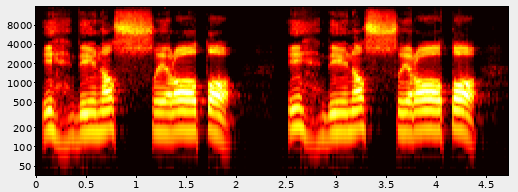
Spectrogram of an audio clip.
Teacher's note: Сот тыбышынын махражы жаңы эле айтып өткөндөй эле тилдин учу алдындагы астыңкы тиштердин ич тарабына тийген жерден ас деп эриндер кыймылдабастан окулат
